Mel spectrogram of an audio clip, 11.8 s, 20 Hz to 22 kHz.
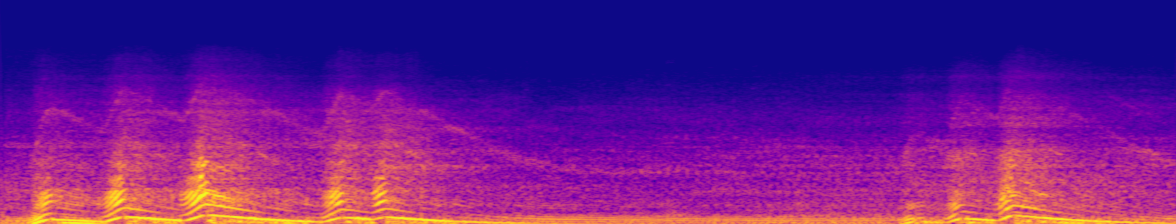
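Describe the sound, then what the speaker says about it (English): A 2020 Triumph Street Triple R motorcycle engine revs hard several times in quick succession, drops to a rumbling idle, then revs twice more, its exhaust close and loud. "one thing I would like to show you is the exhaust note of this bike"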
